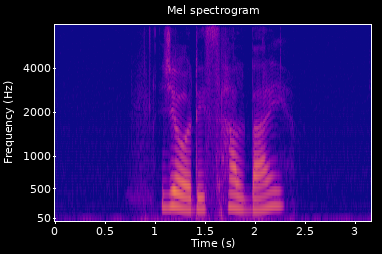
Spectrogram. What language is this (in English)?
Swedish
